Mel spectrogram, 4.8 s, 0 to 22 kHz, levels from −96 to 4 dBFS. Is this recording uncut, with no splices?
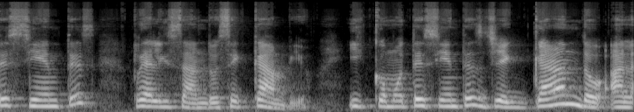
yes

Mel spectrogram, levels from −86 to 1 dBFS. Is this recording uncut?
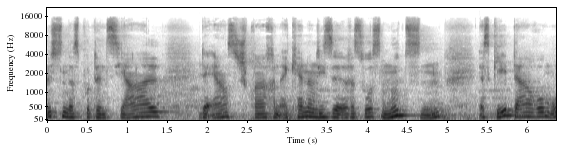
no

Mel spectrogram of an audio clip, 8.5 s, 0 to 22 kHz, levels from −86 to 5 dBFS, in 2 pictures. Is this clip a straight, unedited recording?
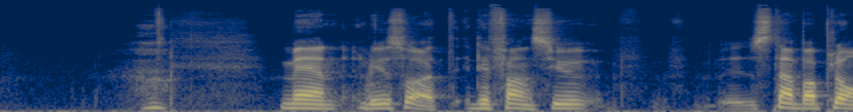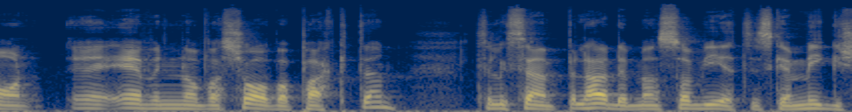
no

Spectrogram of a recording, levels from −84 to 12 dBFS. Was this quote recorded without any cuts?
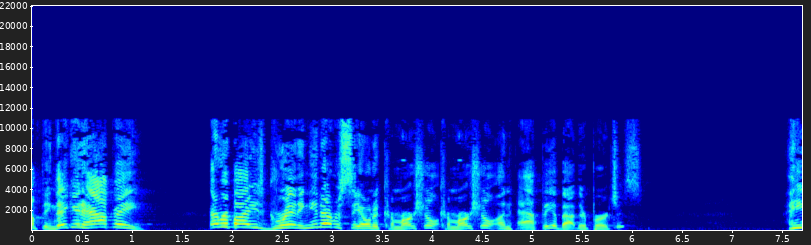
no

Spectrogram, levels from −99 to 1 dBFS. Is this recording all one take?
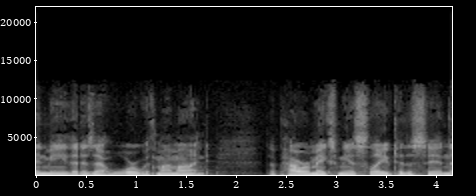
yes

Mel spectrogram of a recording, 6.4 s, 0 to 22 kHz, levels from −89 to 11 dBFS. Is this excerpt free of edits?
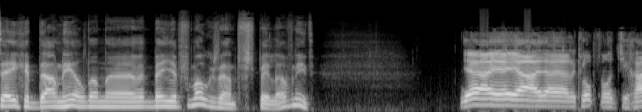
yes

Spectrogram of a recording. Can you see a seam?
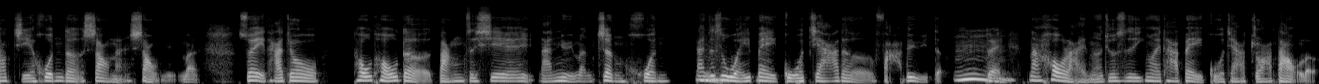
yes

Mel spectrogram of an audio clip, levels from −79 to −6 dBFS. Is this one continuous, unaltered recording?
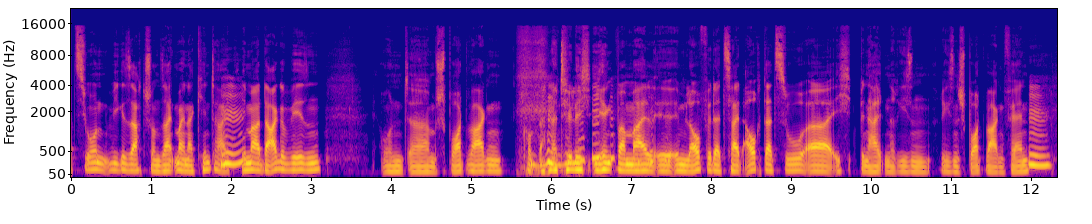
yes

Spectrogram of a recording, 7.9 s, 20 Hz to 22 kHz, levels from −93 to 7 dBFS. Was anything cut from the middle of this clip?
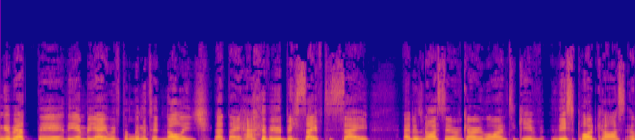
yes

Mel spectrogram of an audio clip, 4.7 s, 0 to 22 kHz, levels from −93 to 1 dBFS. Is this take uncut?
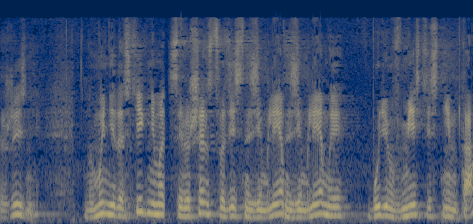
no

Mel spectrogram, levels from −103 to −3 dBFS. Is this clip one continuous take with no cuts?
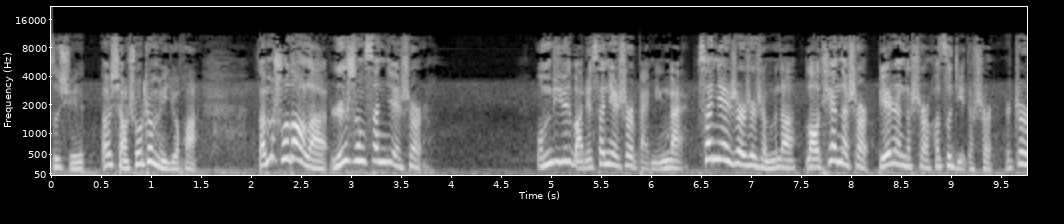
no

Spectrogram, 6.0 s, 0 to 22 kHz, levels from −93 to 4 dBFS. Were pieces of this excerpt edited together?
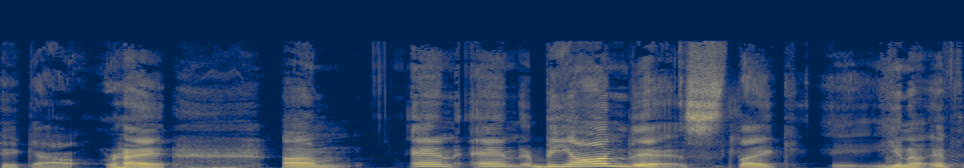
no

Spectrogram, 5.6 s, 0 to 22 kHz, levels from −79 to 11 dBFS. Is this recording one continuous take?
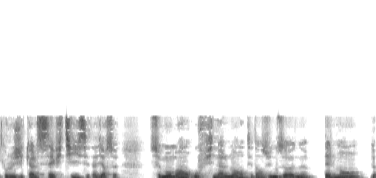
yes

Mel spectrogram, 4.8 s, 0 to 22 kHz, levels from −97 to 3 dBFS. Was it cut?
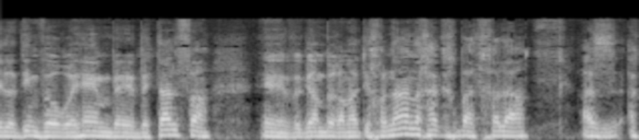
no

